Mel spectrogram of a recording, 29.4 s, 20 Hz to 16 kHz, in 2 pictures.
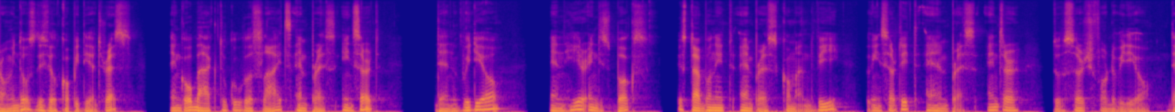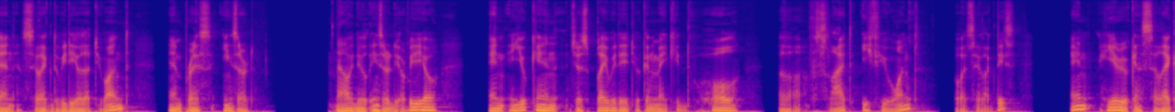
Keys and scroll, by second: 10.1 super+v, 12.1 Return.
